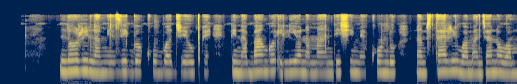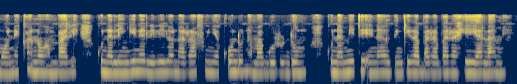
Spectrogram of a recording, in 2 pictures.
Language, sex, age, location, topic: Swahili, female, 18-24, Mombasa, government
